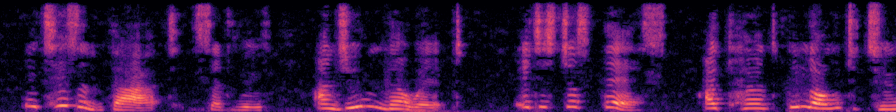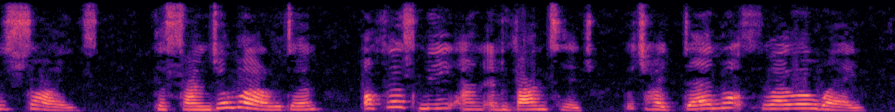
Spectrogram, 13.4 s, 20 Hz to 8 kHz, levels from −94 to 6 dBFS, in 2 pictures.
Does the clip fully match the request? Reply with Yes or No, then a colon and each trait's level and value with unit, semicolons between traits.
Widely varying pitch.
Yes: wide, 7.1 semitones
